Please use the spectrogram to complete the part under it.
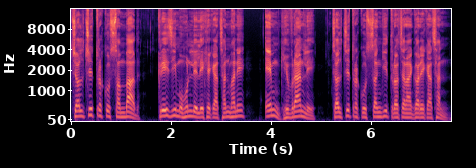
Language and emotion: Nepali, neutral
